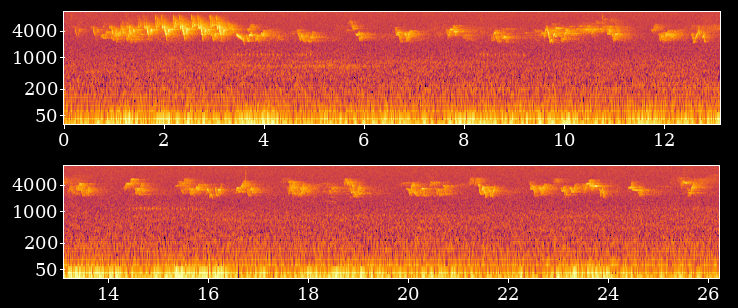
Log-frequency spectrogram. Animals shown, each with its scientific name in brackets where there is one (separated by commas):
Ovenbird (Seiurus aurocapilla), Chimney Swift (Chaetura pelagica), Pine Warbler (Setophaga pinus), Red-eyed Vireo (Vireo olivaceus), Pileated Woodpecker (Dryocopus pileatus)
